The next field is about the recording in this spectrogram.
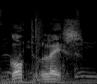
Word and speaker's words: Godless: A ver si lo pronuncio bien. Godless, sin Dios. Godless. ¿Lo he dicho bien o no? Tú que hablas inglés. – Sí, aproximadamente. – Bueno, la ratita se habla. – No, lo has dicho bien.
